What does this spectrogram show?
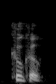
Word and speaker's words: Cuckoo: for uh I guess CUO is how you say it cuckoo like the clock okay yeah cuckoo yeah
